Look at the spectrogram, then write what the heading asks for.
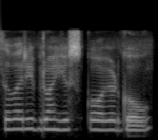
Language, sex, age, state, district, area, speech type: Kashmiri, female, 18-30, Jammu and Kashmir, Shopian, rural, spontaneous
